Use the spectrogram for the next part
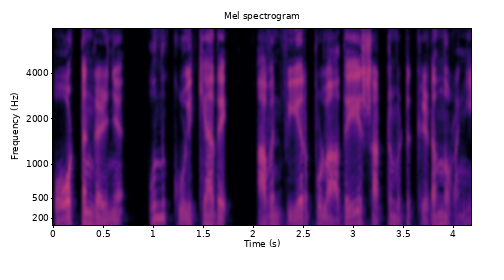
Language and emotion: Malayalam, disgusted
